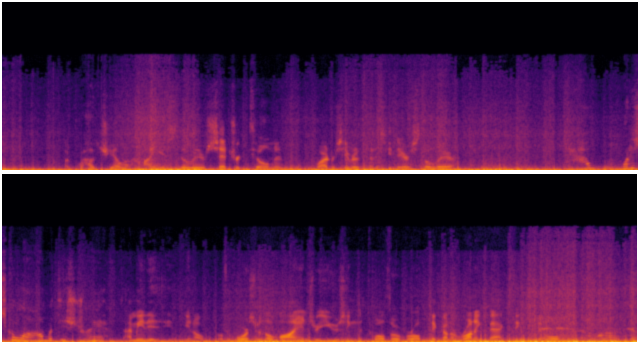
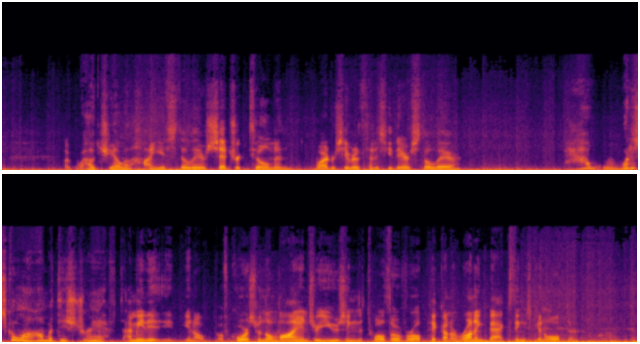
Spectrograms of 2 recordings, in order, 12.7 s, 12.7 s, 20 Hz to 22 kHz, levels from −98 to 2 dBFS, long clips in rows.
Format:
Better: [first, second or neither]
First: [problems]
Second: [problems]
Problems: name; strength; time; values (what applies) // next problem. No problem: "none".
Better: second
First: wind noise on the microphone; heavy; 4 dB below the speech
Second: wind noise on the microphone; occasional gusts; 20 dB below the speech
